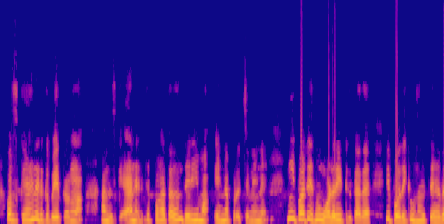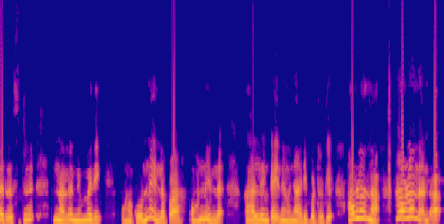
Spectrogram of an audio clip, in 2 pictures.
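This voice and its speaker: A woman's voice: very high voice, dry recording, lo-fi sound. A woman voicing a grief-stricken mother who cries and pleads at her injured son's bedside in a cartoon. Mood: soothing. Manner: sobbing, pleading, then soothing. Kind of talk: cartoon voice acting.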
